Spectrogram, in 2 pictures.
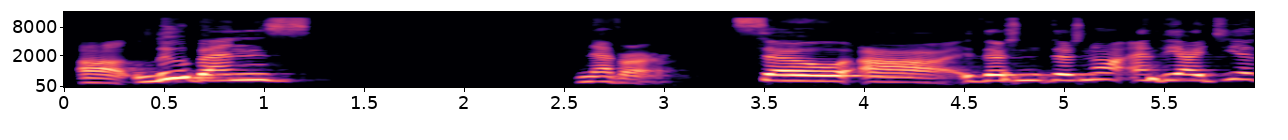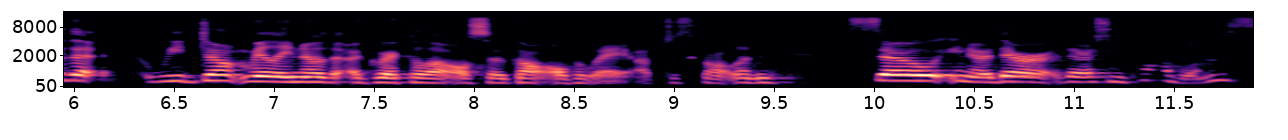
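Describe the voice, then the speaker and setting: A woman's voice: mid-range voice, darkish tone. A woman lecturer giving an academic talk with enthusiasm, often correcting herself mid-sentence. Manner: enthusiastic, with frequent self-corrections.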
